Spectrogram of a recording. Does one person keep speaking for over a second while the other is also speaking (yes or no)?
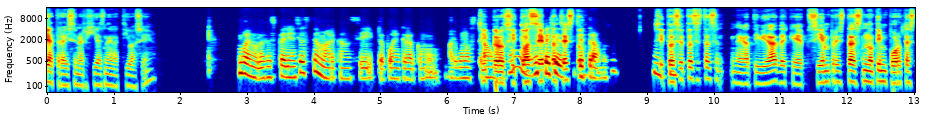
yes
